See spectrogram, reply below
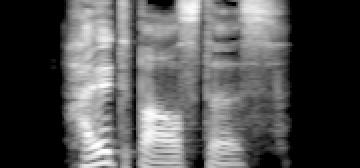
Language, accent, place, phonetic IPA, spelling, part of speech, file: German, Germany, Berlin, [ˈhaltbaːɐ̯stəs], haltbarstes, adjective, De-haltbarstes.ogg
- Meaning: strong/mixed nominative/accusative neuter singular superlative degree of haltbar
